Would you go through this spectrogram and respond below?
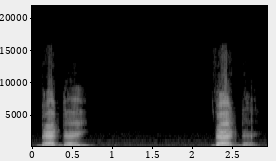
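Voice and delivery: loud, pleading emphasis; emphatic cry. Real, not acted. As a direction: hammer home the day he dreads. Stressing the hardest day.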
